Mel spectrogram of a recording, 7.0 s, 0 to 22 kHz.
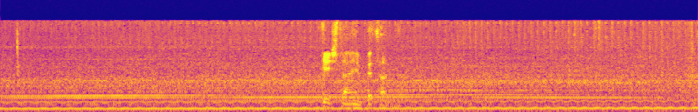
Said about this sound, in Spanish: Cuando el cohete acelera hacia la barrera del sonido, las ondas de choque aumentan. Mach 9,3, vibración de la cápsula 150 decibelios y aumentando. Haciendo vibrar la cápsula violentamente.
